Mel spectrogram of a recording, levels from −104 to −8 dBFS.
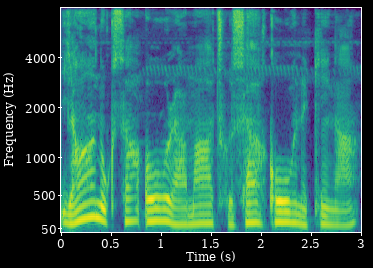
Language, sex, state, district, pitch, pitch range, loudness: Garo, male, Meghalaya, South Garo Hills, 130 Hz, 110-150 Hz, -16 LUFS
